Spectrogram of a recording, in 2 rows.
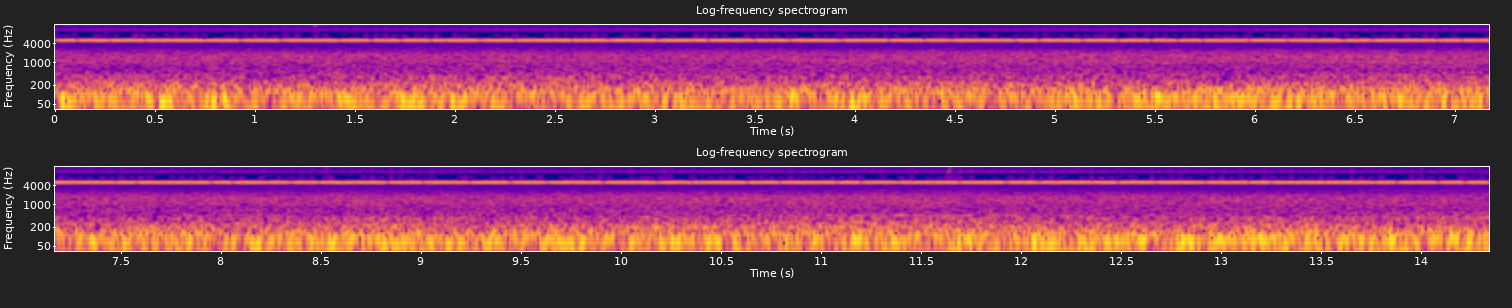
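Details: Crickets at sunrise on a clear, calm summer morning, 20ºC, at Humber Bay Shores, Toronto, 28 July 2020, keep up a steady, unbroken high-pitched trill over a constant deep rumble of distant city traffic.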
